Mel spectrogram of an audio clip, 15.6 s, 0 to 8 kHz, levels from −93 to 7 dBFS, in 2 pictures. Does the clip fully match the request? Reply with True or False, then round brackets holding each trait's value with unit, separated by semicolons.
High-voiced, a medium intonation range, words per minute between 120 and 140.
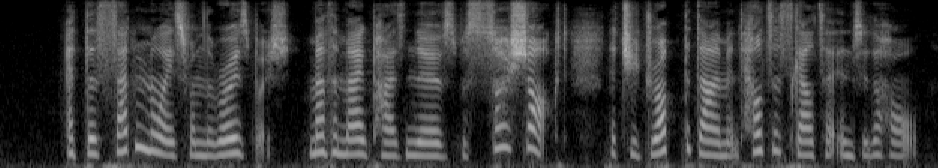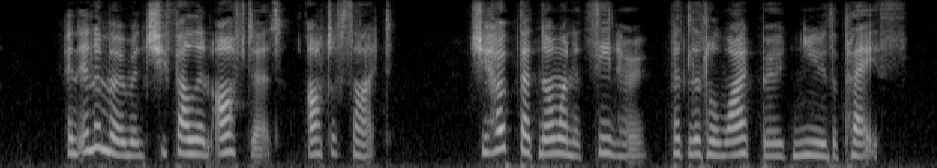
False (255 Hz; 3.4 semitones; 190 wpm)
